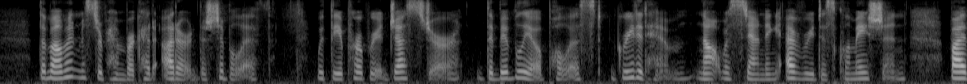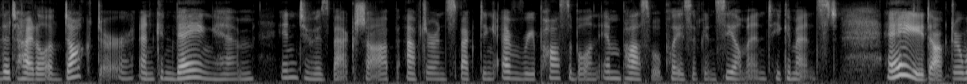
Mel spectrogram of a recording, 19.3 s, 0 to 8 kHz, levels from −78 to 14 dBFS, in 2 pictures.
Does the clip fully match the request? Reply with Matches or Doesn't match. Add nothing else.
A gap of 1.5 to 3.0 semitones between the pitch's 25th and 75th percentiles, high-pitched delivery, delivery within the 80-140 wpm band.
Matches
